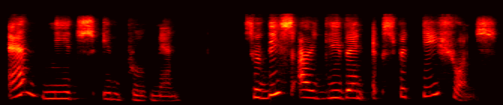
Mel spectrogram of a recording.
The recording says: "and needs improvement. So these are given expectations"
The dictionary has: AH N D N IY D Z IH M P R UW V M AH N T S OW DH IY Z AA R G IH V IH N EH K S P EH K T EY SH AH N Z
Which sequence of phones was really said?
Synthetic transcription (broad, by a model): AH N D N IY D S IH M P R UW V M AH N T S OW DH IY S AA R G IH V IH N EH K S P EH K T EY SH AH N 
